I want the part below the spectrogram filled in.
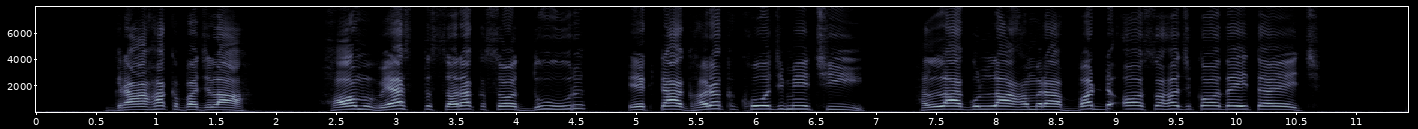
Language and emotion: Maithili, fearful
